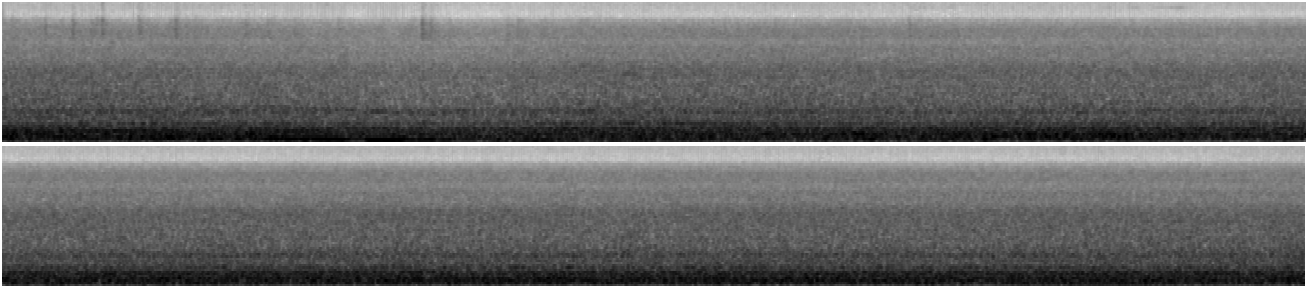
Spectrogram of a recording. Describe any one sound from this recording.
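The bus body rattles and hums over the road.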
